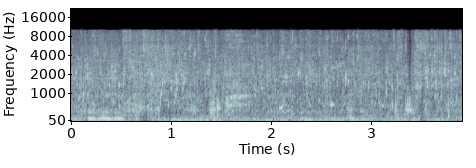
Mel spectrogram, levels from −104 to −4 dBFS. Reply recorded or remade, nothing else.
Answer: recorded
